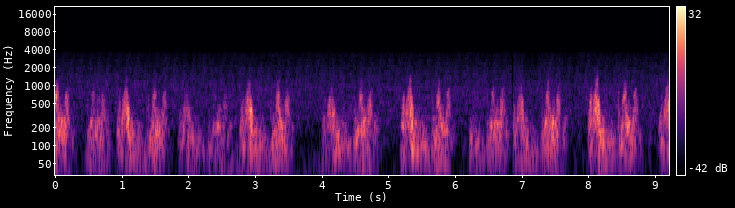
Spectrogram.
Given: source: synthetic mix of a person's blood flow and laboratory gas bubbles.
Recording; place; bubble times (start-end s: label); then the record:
Doppler ultrasound of blood flow; precordium
no bubbles
From the record:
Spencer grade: 0 (complete lack of bubble signals)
